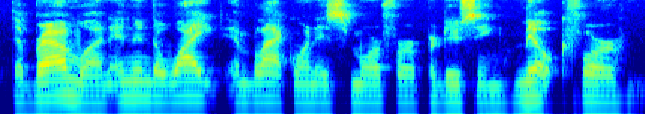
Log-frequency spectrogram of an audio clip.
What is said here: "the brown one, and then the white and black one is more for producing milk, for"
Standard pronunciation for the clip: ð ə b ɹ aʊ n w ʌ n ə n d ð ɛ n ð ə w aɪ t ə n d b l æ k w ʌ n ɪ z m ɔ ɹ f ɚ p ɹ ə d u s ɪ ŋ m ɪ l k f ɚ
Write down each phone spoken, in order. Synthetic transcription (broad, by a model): ð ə b ɹ aʊ n w ʌ n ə n ð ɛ n ð ə w aɪ t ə n b l æ k w ʌ n ɪ z m ɔ ɹ f ɚ p ɹ ə d u s ɪ ŋ m ɪ l k f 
